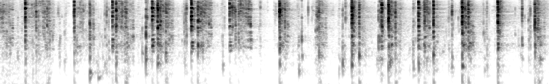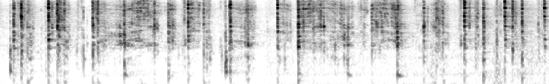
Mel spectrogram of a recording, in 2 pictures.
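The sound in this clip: A fork beats eggs and sugar together in a bowl, making many rapid, crisp clicks and taps in a quick, fairly steady rhythm, with no talking.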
